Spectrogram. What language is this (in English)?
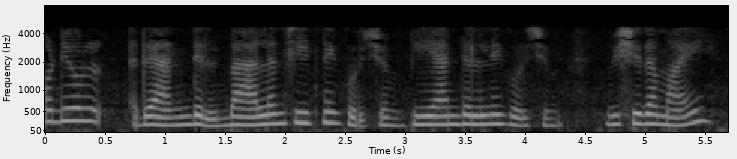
Malayalam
